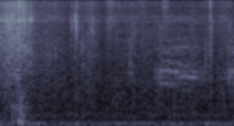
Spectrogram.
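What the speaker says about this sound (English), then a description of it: "It's funny, these crows, they show up and they go nuts in the trees over our house" Crows in the trees over a house give a few harsh caws at moderate distance, fairly faint over a steady low background rumble.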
